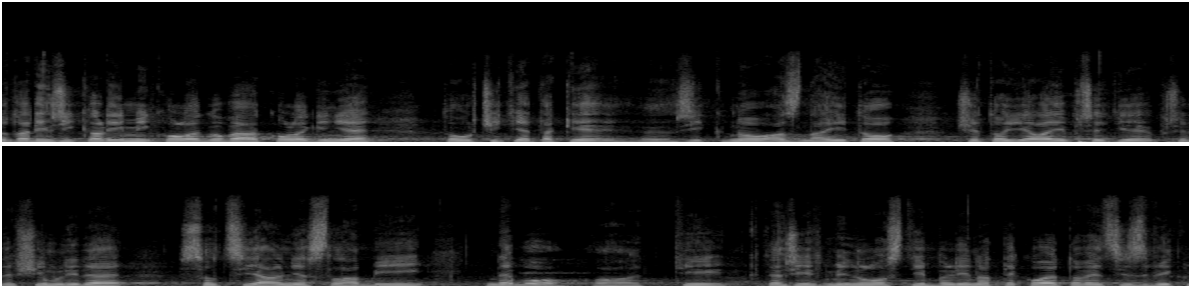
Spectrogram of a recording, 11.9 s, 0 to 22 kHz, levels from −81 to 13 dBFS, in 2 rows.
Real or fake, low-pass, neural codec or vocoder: fake; 14.4 kHz; vocoder, 44.1 kHz, 128 mel bands every 512 samples, BigVGAN v2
